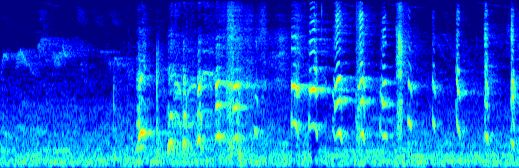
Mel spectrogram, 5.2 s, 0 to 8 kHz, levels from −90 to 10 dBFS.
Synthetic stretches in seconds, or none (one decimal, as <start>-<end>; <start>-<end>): 2.1-3.0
